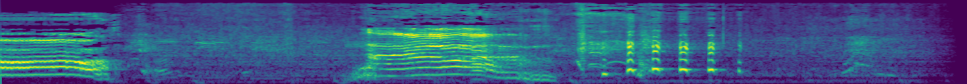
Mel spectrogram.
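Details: Basenji, a dog unable to bark properly because of its flat larynx, yodelling indoors: a loud wavering harmonic wail dropping away, a second long warbling rise and fall, then a burst of short yelping notes.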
